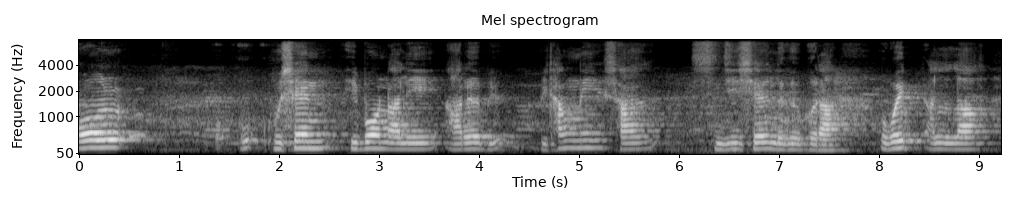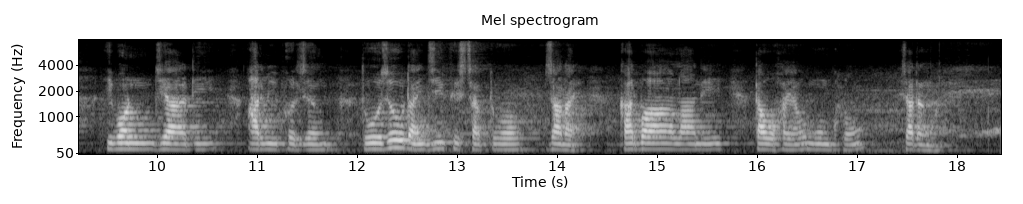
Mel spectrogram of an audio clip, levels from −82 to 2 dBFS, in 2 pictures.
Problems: constant background noise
